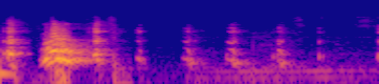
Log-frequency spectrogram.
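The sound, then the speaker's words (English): A dog barks: a few sharp, quick barks at the start, followed by softer, shorter yips and whimper-like sounds that trail off. “there's Dave the dog”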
